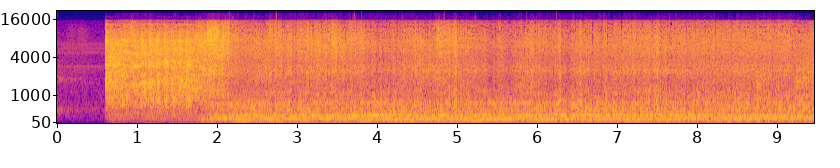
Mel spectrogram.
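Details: Stock-block 5.3 V8 race car, first start after almost a year of rebuilding: catches after a brief crank and settles into a strong, steady idle with an even beat and a nice tone; a little spray and a drip were noticed. Clean first start.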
